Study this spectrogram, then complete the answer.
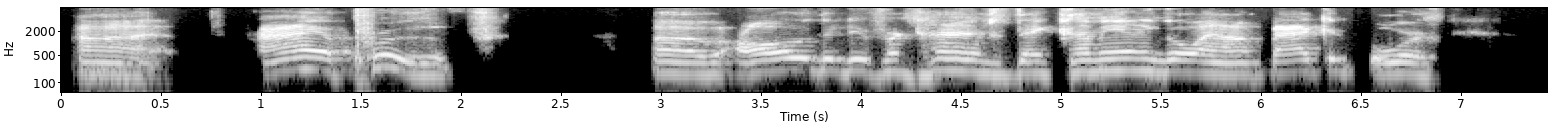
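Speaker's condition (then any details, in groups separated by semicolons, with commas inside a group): Cerebral palsy, severe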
